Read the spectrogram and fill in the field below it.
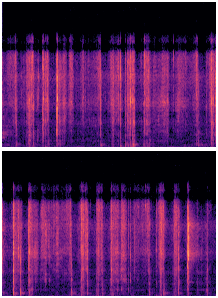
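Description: A tarot deck is shuffled by hand, making quick, crisp card flicks and riffles in irregular bursts. The sound is close but fairly quiet and continues without speech.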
